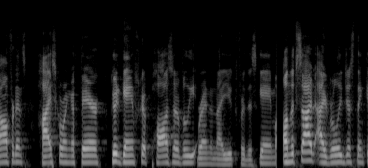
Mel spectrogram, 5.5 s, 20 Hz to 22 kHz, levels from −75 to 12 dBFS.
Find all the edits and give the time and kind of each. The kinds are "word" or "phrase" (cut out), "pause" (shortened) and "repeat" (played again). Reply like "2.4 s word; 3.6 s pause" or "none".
3.0 s word; 4.4 s word

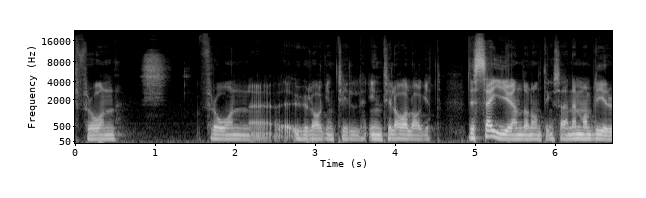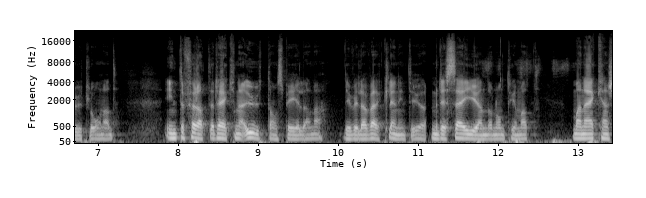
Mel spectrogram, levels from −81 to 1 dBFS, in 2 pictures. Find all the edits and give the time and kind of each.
11.1 s word

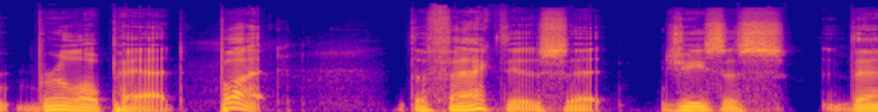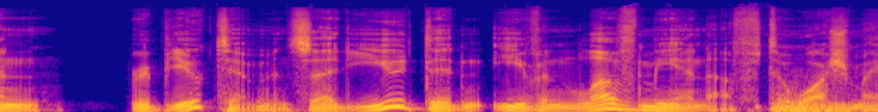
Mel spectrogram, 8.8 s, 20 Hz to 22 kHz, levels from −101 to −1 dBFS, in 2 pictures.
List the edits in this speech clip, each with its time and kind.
none

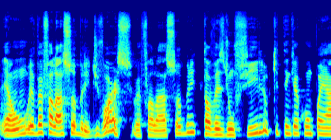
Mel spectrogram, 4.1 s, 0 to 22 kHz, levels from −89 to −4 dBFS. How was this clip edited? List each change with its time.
2.5 s phrase

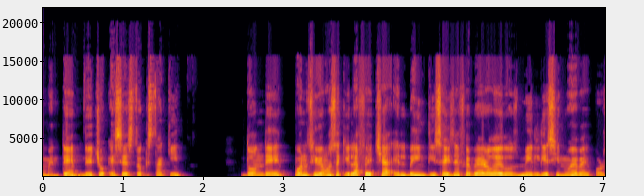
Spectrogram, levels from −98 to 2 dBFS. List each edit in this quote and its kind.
3.2 s word

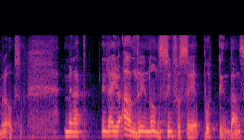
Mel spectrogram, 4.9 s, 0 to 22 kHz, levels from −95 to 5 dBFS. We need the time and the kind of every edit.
none

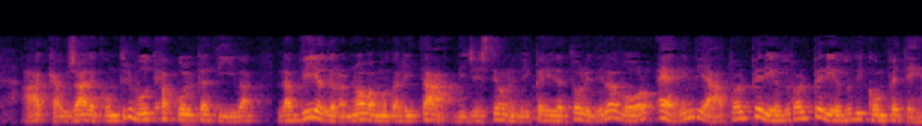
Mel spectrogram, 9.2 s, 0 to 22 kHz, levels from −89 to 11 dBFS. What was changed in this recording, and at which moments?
1.6 s word; 2.7 s pause; 5.3 s word; 7.9 s repeat

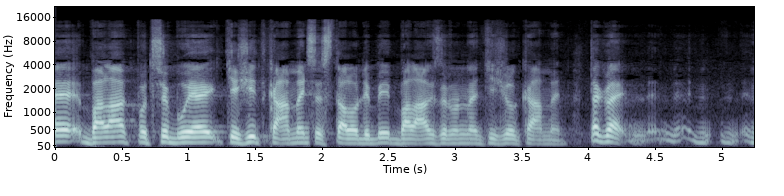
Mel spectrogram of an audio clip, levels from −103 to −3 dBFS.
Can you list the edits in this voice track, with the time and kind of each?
1.9 s phrase; 3.9 s pause

